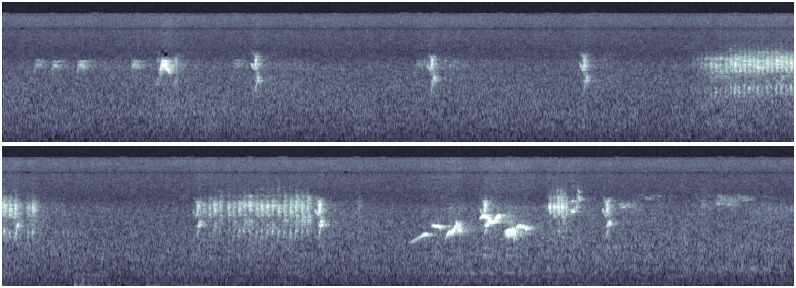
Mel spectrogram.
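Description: Garden birds singing, faint overall: short sharp high call notes every second or two, two buzzy trilled phrases about a second long, and near the end a louder burst of quick, varied warbling notes.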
